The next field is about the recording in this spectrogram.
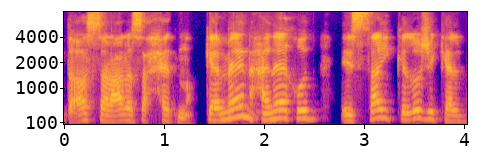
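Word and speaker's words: psychological: على صحتنا كمان هناخد السيجال دانجرز او المخاطر النفسيه وهنا البي مش بتتنطق وكمان هناخد السكيورتي دانجرز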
